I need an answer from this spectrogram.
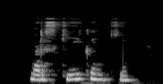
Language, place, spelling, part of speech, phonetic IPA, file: Russian, Saint Petersburg, морские коньки, noun, [mɐrˈskʲije kɐnʲˈkʲi], LL-Q7737 (rus)-морские коньки.wav
- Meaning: nominative plural of морско́й конёк (morskój konjók)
